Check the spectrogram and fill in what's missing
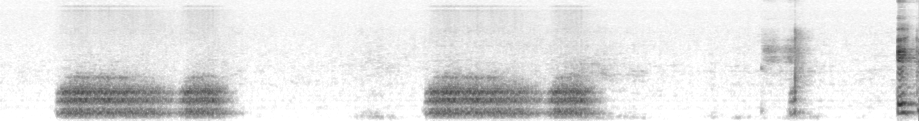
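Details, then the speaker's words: Normal vesicular breath sounds heard over the posterior chest at the apex, middle and base of the lungs. Two breath cycles, each with a longer inspiration and a shorter, fainter expiration, from air entering the alveoli. "es ruido se percibe en todas las partes del pulmón que esté en contacto con el tórax se oculta en el tórax posterior a nivel del vértice partes media y base de los pulmones se origina por la entrada de aire hacia los alvéolos pulmonares durante la inspiración"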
